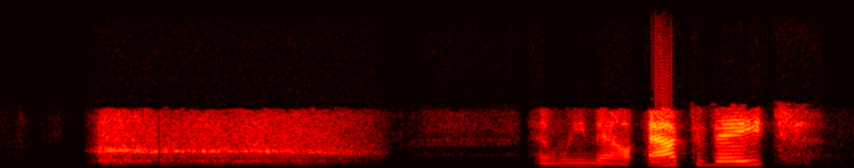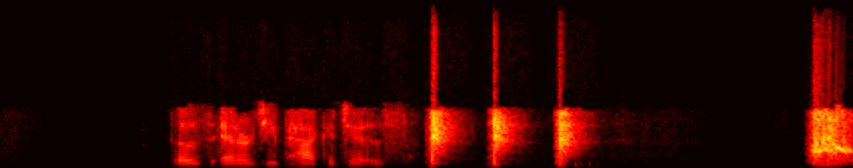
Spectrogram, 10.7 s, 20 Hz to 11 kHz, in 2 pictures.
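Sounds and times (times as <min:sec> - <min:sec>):
deep breath in and out: 0:00.5 - 0:03.3
speech: 0:03.4 - 0:05.1, 0:06.4 - 0:08.0.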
